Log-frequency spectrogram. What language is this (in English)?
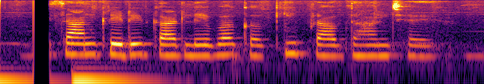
Maithili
